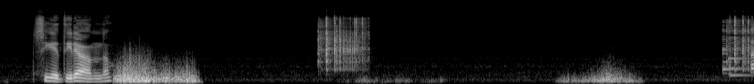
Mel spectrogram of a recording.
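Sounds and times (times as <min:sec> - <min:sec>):
speech: 0:00.4 - 0:01.3
dice tumbling and settling in a dice game: 0:03.2 - 0:03.7, 0:07.2 - 0:07.5.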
